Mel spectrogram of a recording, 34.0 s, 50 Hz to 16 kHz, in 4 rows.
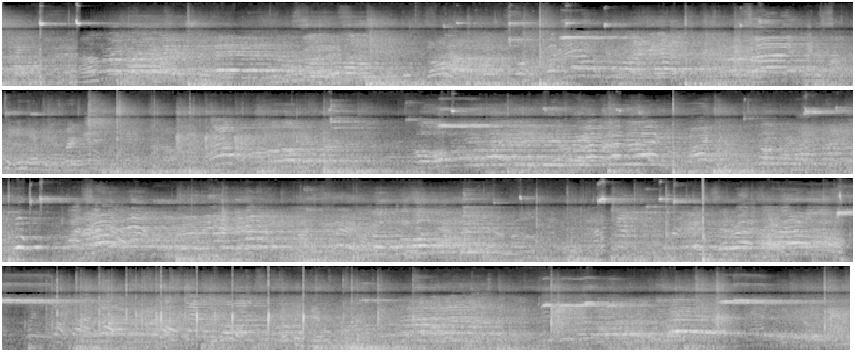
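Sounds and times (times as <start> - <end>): voices calling and talking: 0.0 - 34.0.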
